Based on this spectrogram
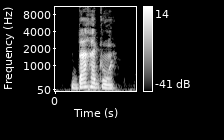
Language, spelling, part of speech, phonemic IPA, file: French, baragouin, noun, /ba.ʁa.ɡwɛ̃/, LL-Q150 (fra)-baragouin.wav
- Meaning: gibberish (unintelligible speech or writing)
